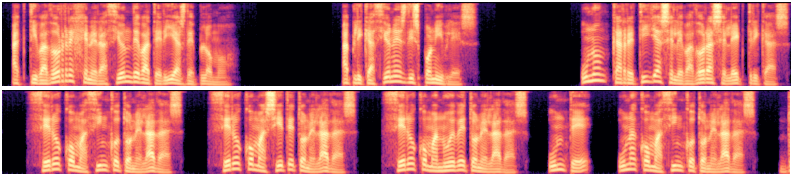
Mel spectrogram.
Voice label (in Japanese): ナレーター スペイン語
